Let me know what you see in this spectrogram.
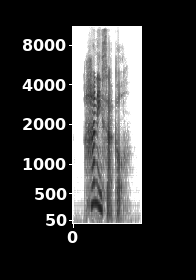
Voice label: "honeysuckle", voice spelling

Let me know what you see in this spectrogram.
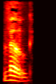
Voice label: "vogue", English

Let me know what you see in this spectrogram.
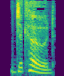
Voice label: "decode", English

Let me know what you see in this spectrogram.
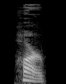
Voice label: "harp", English

